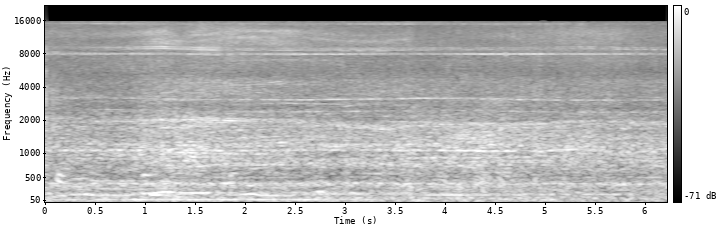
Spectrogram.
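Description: Small electric motors and propellers of several indoor RC model planes flying at once, a steady buzz with faint tones that shift up and down as throttle and distance change.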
